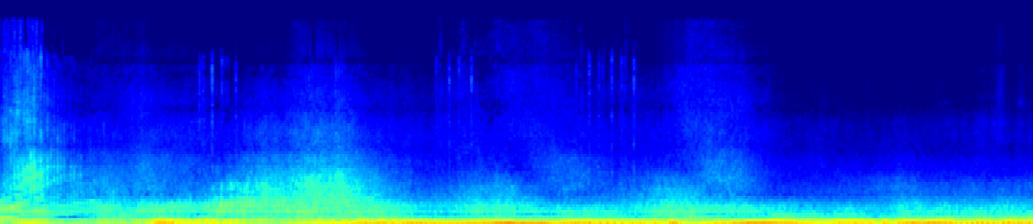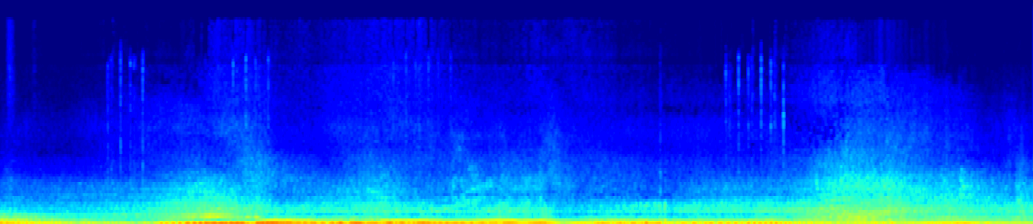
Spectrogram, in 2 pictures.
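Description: Volkswagen cars rolling by on a parade lap at the Wookies In The Woods VW event, a continuous loud stream of engine drones and revs from several passing cars, rising and falling without pause.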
